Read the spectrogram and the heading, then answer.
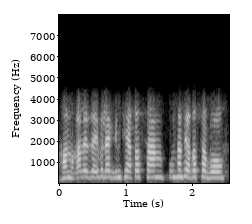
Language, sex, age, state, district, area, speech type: Assamese, female, 30-45, Assam, Nalbari, rural, conversation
